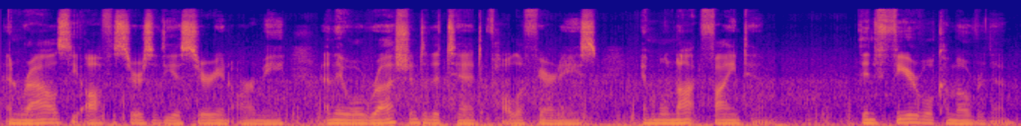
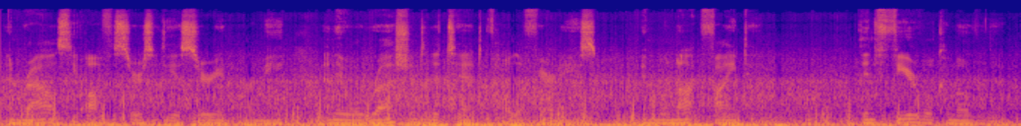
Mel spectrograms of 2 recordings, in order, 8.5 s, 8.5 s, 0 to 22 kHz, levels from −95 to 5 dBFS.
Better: first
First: wind noise on the microphone; occasional gusts; 15 dB below the speech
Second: wind noise on the microphone; heavy; 4 dB below the speech

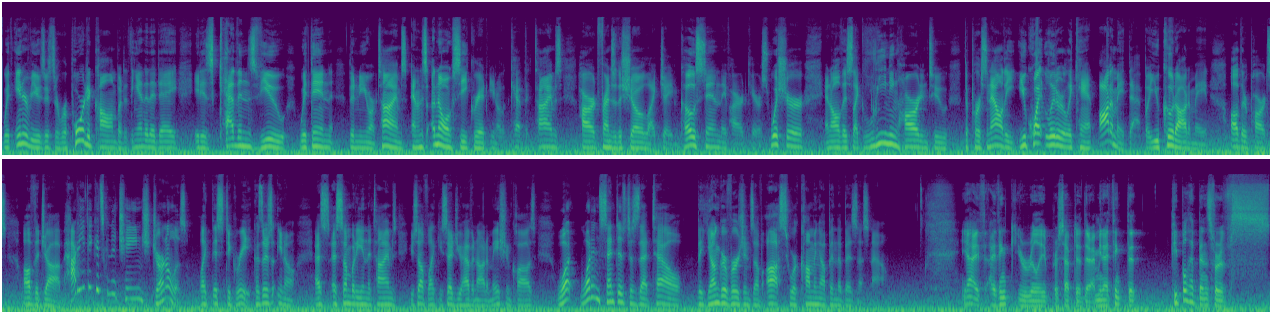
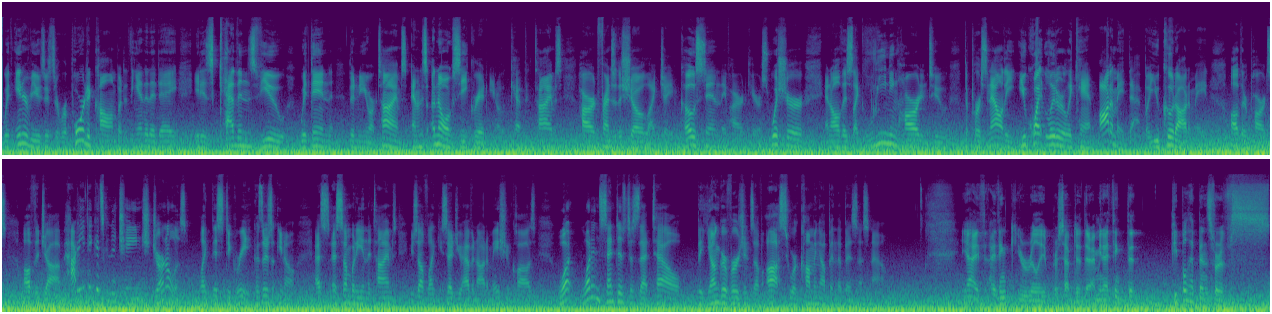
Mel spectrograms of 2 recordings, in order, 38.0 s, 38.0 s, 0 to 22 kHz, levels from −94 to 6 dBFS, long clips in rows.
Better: first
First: low rumble; faint; throughout; 25 dB below the speech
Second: low rumble; loud; throughout; 9 dB below the speech

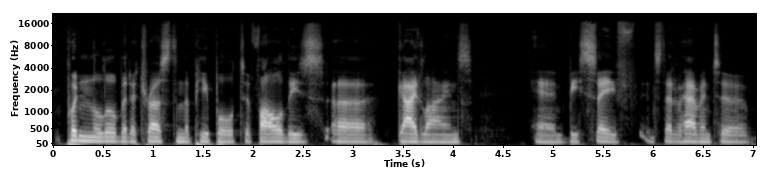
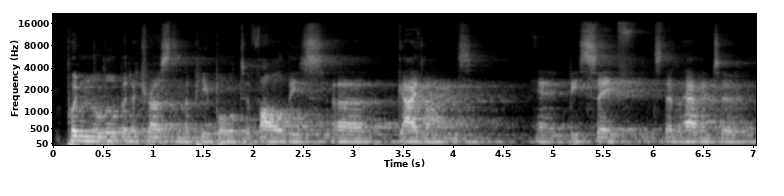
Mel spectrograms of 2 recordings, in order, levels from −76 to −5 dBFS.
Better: first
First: none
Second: room echo; slight; dies away in 1.7 s // off-mic speech; somewhat distant

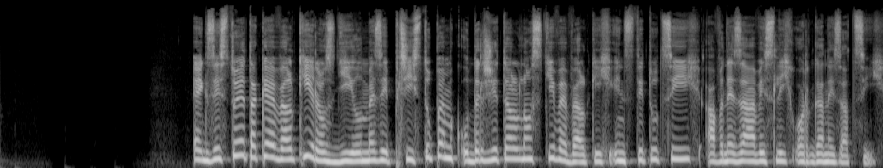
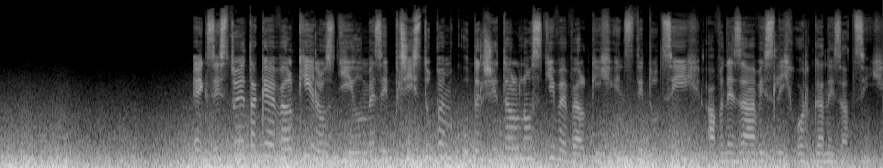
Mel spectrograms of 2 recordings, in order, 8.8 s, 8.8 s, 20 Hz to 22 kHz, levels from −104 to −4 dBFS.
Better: first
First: none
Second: wind noise on the microphone; heavy; 1 dB above the speech

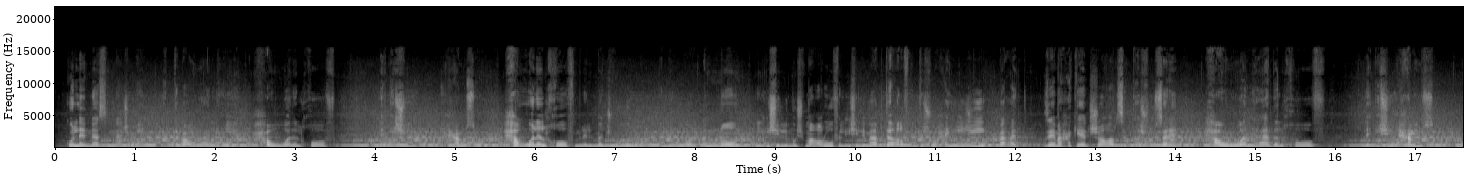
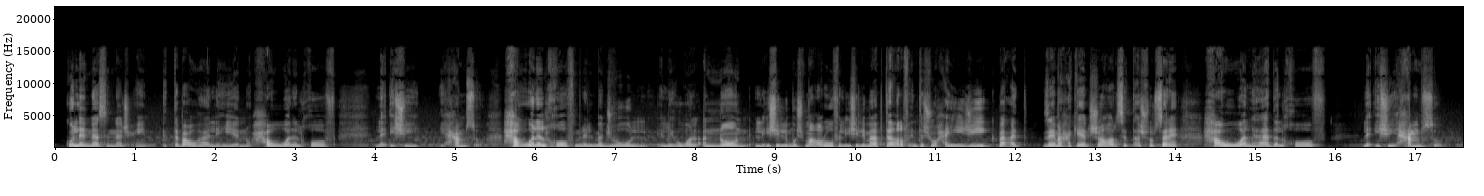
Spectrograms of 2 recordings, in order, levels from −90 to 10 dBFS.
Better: second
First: hiss; loud; throughout; 4 dB below the speech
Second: hiss; faint; throughout; 30 dB below the speech

